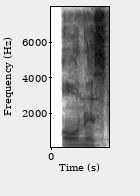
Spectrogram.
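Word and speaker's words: honest: एन ऑनेस्ट मैन यहां ऑनेस्ट में H silent है। आवाज आती है ऑनेस्ट इसीलिए एन लगेगा।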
